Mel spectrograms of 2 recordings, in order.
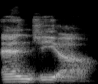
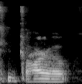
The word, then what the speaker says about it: Ngo: And See, I thought, doesn't he have an R in it? N-R-G-O? It's Ngo. I don't know where I've been seeing an R, but I thought it was N-R-G-O.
